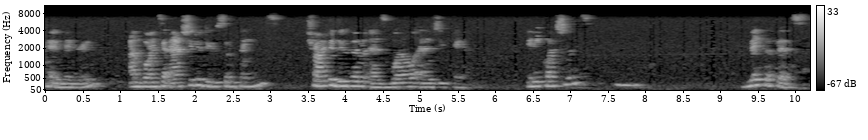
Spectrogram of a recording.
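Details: Adult clinician; typical speech.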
